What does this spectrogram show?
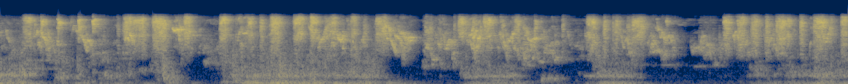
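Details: Budgerigar colony in an aviary, keeping up loud, dense, scratchy warbling and chirping in long bursts with a few short pauses.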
